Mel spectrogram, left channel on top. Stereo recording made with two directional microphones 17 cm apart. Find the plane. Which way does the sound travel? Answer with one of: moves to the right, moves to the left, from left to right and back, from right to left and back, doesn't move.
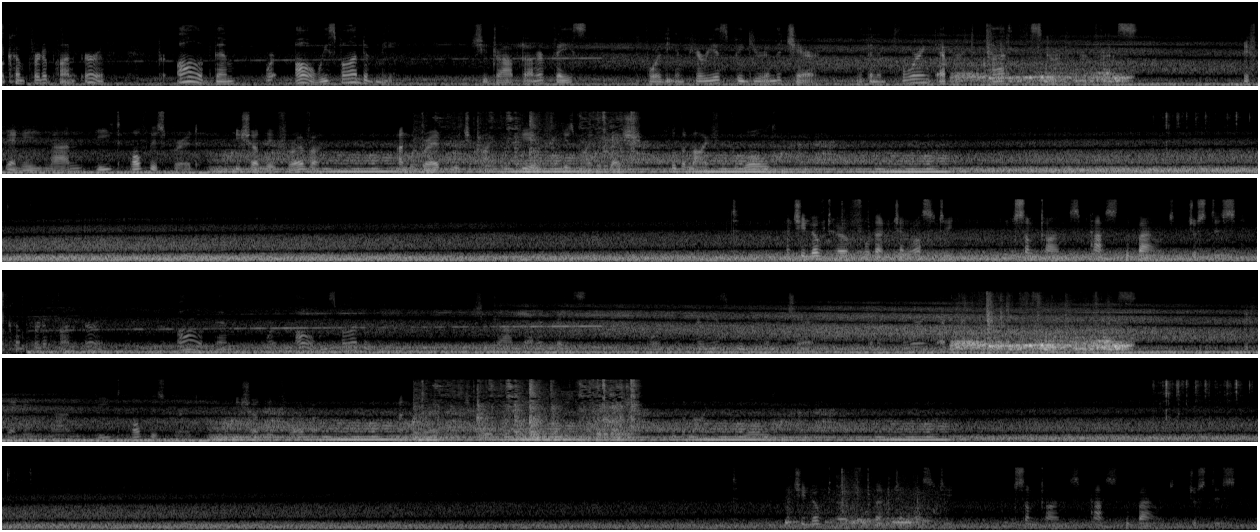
moves to the left.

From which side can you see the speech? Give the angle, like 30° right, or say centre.
50° left.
